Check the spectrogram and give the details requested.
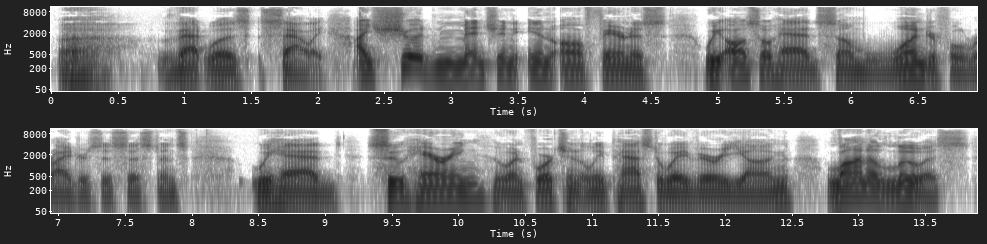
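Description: An older American man with a low-pitched voice tells anecdotes as a podcast host. His delivery is conversational and wry, with an animated storyteller's touch. The sound is dry, with very little room in it. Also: measured pace, no echo. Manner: wry, animated, acts out dialogue in his stories.

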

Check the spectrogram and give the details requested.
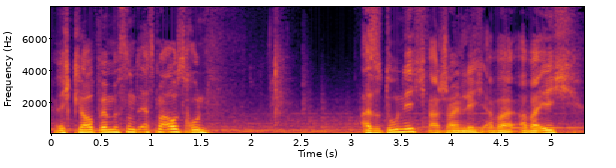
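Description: A man playing a weary, cautious father in an improvised audio drama, speaking in a halting, stammering way. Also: medium pitch, dark tone, soft background music, close to an everyday voice. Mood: weary, hesitant. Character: tired, cautious, hesitant father urging rest.

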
